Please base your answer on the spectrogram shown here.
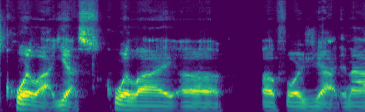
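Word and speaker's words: Coralie: I always say Farjat, but I believe it's Korlai.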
